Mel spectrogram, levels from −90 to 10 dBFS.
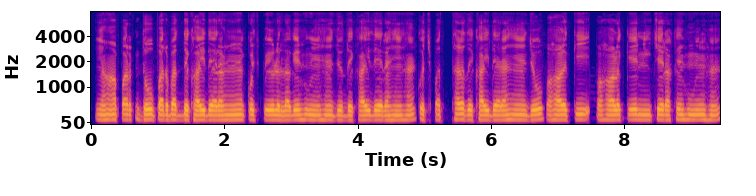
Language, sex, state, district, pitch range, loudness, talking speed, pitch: Hindi, male, Uttarakhand, Uttarkashi, 125-130 Hz, -14 LUFS, 195 wpm, 130 Hz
